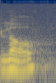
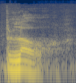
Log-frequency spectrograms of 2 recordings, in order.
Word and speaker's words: blo: Usually Lorik means lo, the Tibetan word lo, has a silent B before it. So if you see it written out in transliteration, you might say it should be blow, B-L-O.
